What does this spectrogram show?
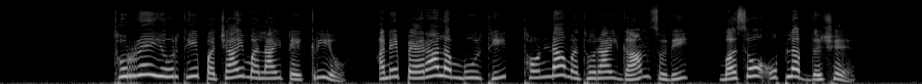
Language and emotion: Gujarati, neutral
